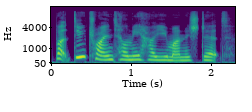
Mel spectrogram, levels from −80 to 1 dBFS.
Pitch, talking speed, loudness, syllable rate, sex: 250 Hz, 260 wpm, -17 LUFS, 5.6 syllables/s, female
